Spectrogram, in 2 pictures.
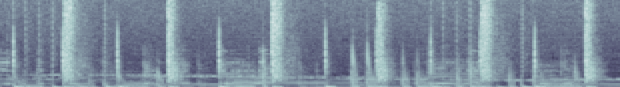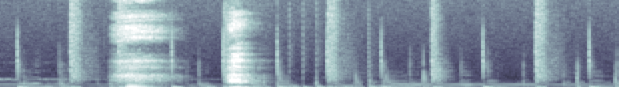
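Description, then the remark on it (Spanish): Two slow, deliberate breaths, a long airy inhale followed by a breathy exhale, over a soft, steady musical background with no talking. “De cómo se pronuncia esa escritura del nombre de Dios es justamente el sonido de la respiración.”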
